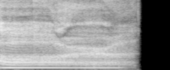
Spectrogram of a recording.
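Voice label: vocal female, Dance Vocals, spoken words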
